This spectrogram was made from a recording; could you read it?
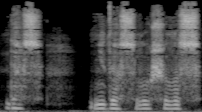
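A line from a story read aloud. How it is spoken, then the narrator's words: Mutter. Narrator (Russian): пробормотала Соня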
